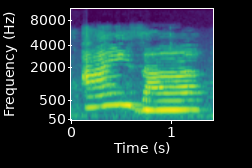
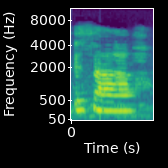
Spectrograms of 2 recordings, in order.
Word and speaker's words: Iza: And today's beauty episode will be the styling of Iza, or it could be pronounced Iza, or it could be even pronounced Iza, or it could be pronounced Issa, or it could be pronounced, depends on what nation you come from. The Iza wig, I choose to pronounce it the Iza wig.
